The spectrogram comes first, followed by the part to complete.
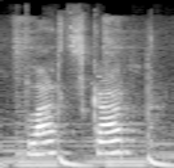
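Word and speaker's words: плацкарт: class which is called platskart which is very easy to learn if you're from germany just pronounce this german word with russian accent so plus card second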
